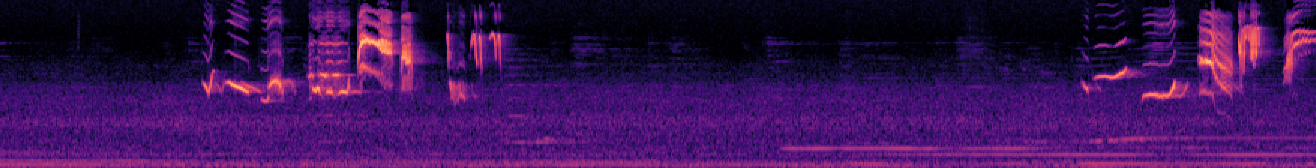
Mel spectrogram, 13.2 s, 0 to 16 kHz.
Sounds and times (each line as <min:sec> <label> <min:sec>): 0:01.9 Common Blackbird 0:05.9
0:10.8 Common Blackbird 0:13.1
